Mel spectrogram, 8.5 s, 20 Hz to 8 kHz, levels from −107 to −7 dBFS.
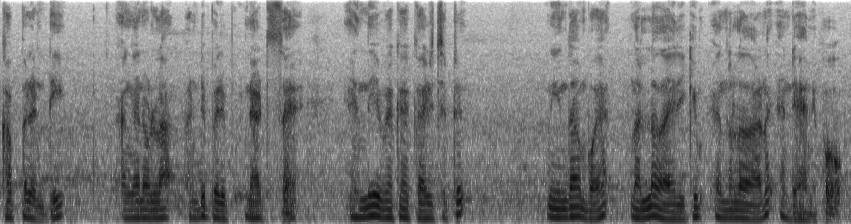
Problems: constant background noise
